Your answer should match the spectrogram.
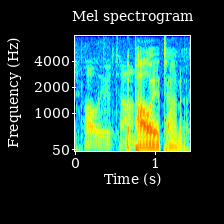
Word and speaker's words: Napolitano: I can't pronounce his name for some reason. I've been trying to do it all day. Napolitano, whatever, a judge. – Napolitano. – Thank you.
